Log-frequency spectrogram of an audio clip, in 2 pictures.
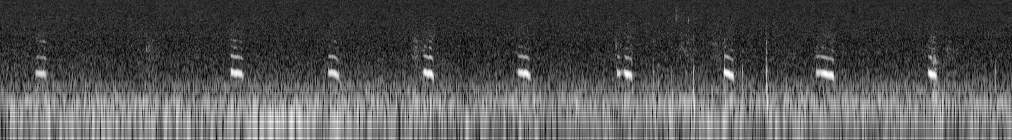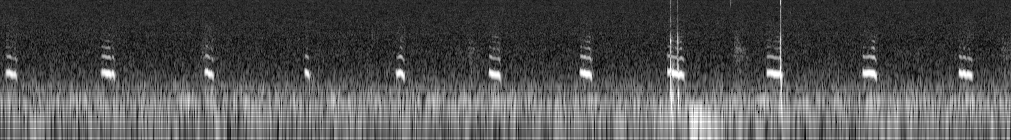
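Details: Soft snoring of a sleeping hamster, a long run of brief, faint, squeaky chirps repeating more than once a second in a loose rhythm. A low hum runs underneath, and there is a short knock near the end.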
